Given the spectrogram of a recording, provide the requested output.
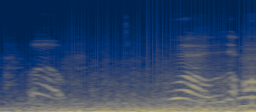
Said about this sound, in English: There are so many cars, you guys. Seriously, I think every car in Moncton is here. Every tractor in Moncton is here. Every gator in Moncton is here. Every ATV in Moncton is here.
